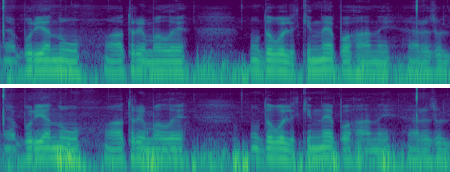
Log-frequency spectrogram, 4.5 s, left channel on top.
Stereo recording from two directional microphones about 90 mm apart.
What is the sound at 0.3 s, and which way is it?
Speech, 20° left (ahead or behind).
